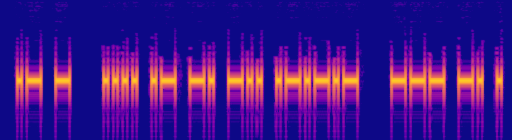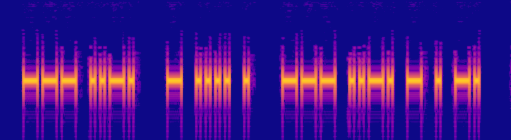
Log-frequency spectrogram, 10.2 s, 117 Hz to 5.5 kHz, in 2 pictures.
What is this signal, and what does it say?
Morse code, heard as a keyed tone, about 25 wpm, 600 Hz. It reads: AT HAND. ONE OF THE OFTEN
